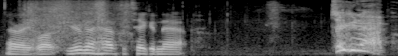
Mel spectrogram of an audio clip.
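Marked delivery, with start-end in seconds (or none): 3.3-3.9 squeaky high command to the pet; high sing-song. Real, not acted. Tells the pet to nap.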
